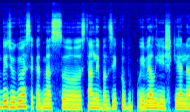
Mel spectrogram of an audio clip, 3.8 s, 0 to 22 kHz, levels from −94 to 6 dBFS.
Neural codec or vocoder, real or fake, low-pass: none; real; 19.8 kHz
